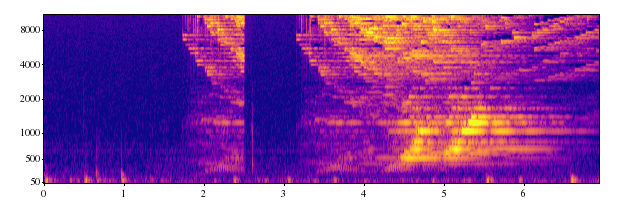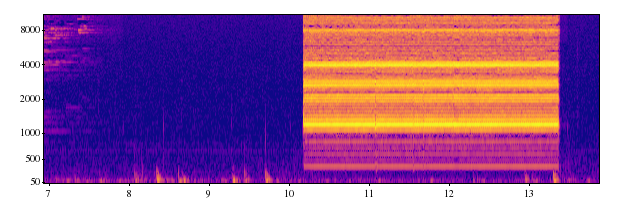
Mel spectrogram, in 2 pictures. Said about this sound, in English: There are two different sounds played there, a soft chime and a loud buzzer.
